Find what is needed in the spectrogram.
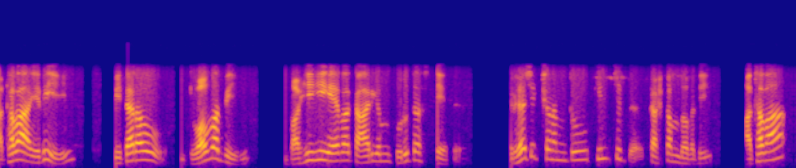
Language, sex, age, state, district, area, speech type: Sanskrit, male, 45-60, Karnataka, Bangalore Urban, urban, conversation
